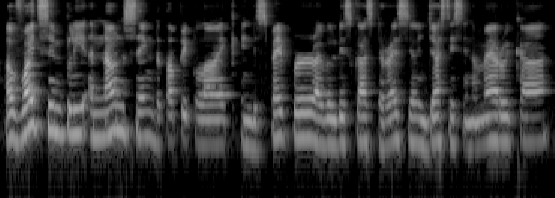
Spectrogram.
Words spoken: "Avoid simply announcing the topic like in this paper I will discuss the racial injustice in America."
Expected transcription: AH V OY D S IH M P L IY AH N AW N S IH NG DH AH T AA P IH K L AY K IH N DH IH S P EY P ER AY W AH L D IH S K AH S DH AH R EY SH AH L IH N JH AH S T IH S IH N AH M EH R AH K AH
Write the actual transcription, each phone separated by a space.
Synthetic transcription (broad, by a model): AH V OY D S IH M P L IY AH N AW N S IH NG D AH T AA P IH K L AY K IH N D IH S P EY P ER AY W AH L D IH S K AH S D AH R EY S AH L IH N JH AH S T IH S IH N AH M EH R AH K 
